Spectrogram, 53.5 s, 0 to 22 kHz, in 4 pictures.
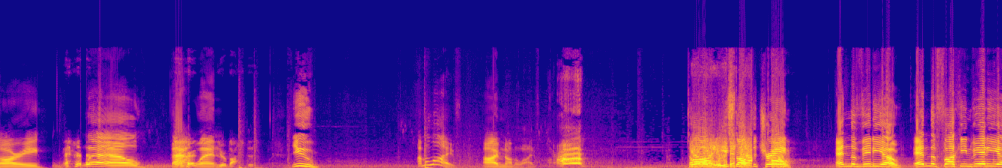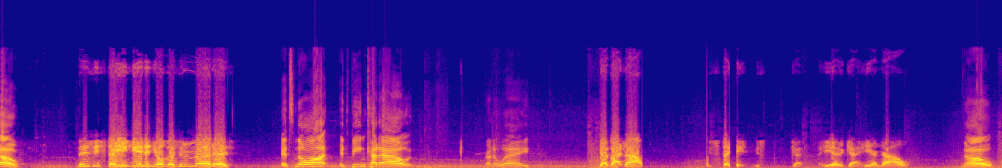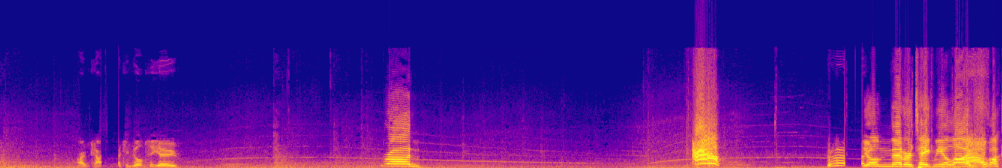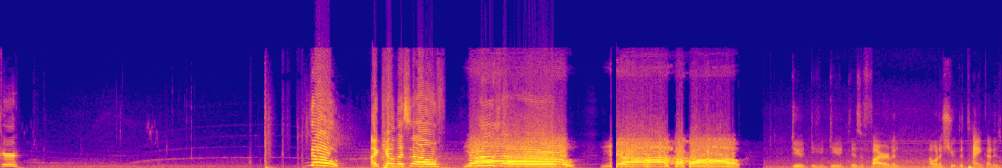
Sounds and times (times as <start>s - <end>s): Speech: 37.8s - 40.4s, 44.2s - 48.4s, 50.6s - 53.4s.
